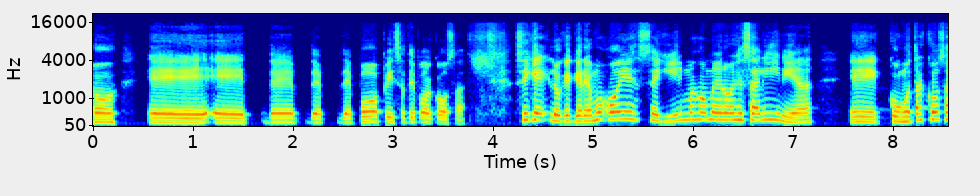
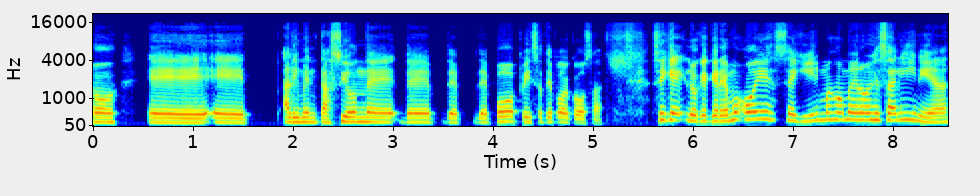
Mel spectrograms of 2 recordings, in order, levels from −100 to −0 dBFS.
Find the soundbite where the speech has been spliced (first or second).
first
